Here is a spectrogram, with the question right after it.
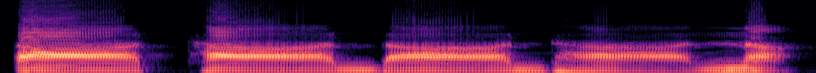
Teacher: ये ऊपर के दांतों से बोला जाता है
